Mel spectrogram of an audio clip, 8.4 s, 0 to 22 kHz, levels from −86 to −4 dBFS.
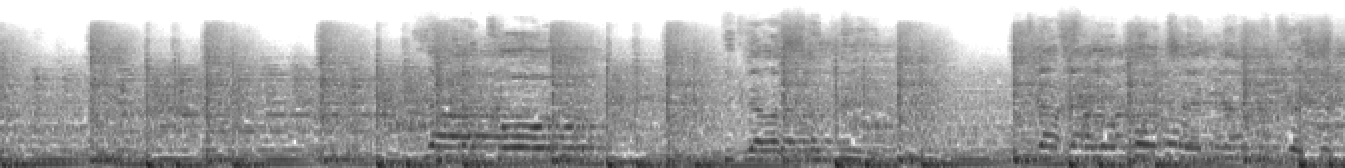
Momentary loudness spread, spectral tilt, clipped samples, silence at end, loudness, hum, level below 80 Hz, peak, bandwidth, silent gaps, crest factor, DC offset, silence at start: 4 LU; -4.5 dB/octave; under 0.1%; 0 s; -26 LUFS; none; -36 dBFS; -8 dBFS; 15.5 kHz; none; 16 dB; under 0.1%; 0 s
